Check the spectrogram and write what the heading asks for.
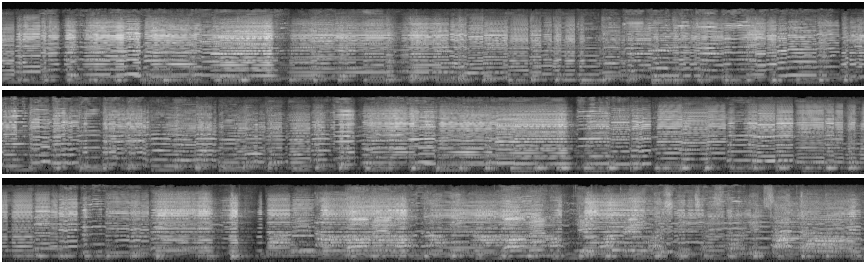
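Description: Small folk band playing an instrumental passage: accordion in the lead, with violin and two acoustic guitars keeping a steady rhythm.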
